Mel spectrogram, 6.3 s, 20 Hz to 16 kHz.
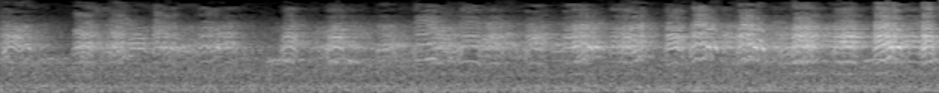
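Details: Mitred parakeets feeding on seeds in a Miami-Dade County park, Florida, in December 2016; rapid, grating screeches and squeals repeated several times a second, growing louder toward the end, over steady background noise.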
